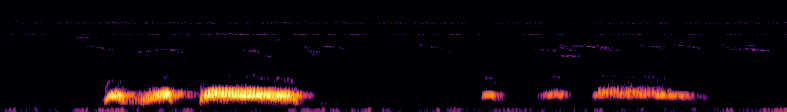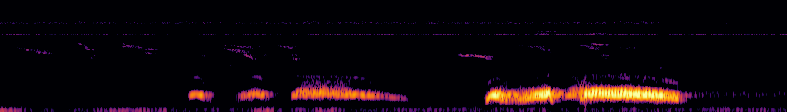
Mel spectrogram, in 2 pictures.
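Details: Banten spotted dove (derkuku) cooing as a trapping lure: three phrases, each of one or two short hoots and a drawn-out, wavering coo, the last loudest, over faint high chirps of other small birds.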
